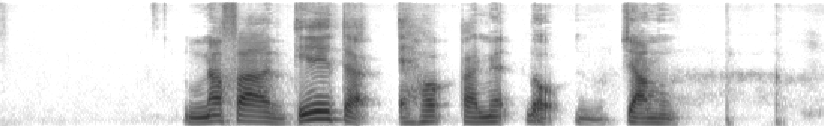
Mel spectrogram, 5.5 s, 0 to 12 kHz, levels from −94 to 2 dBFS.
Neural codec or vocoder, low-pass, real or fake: codec, 24 kHz, 1 kbps, SNAC; 10.8 kHz; fake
